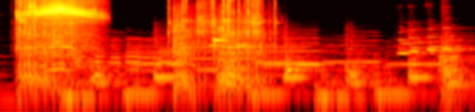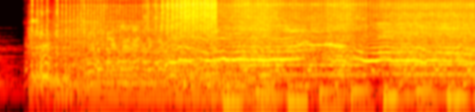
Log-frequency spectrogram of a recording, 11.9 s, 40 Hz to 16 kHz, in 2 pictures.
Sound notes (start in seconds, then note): 0.3 string trimmer engine turns; 6.2 lawnmower engine starts; 8.6 screaming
